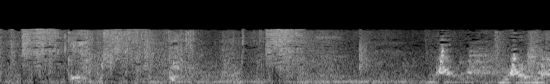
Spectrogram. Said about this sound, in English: Great, great Foley. Great sound effects. Love that whip out of camera.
